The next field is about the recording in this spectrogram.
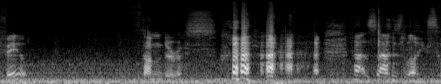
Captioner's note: laughs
